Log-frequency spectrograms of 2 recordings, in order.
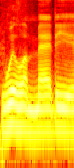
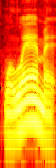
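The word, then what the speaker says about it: Willamette: Portland alone as there are ways to improperly pronounced wamit this one really confuses some newcomers to the area it's not willit it's not willami it's wamit damn it now you can't talk about northeast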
